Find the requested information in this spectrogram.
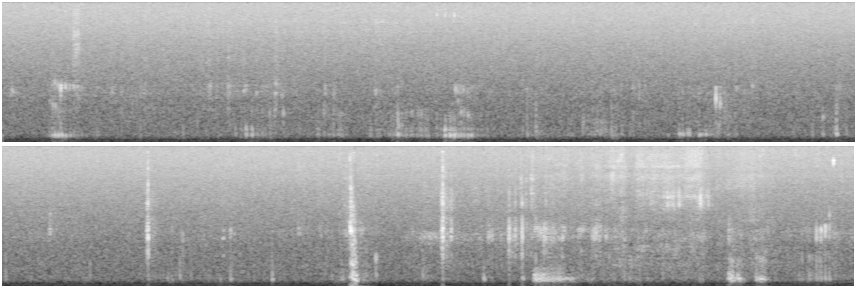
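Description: Scattered gurgles, squeaks and low rumbles over steady hiss; ordinary stomach rumbling of an empty, hungry stomach.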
